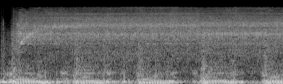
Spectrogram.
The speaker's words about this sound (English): I wonder if we should grind a little bit, just a little bit off the head here.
